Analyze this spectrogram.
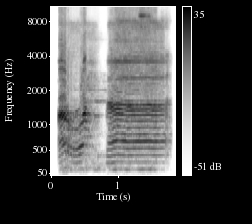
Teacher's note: mimnya ada dengung, tapi alifnya tidak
